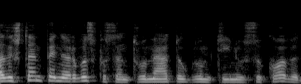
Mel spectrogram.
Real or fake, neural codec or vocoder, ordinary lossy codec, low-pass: real; none; AAC, 32 kbps; 7.2 kHz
